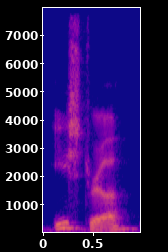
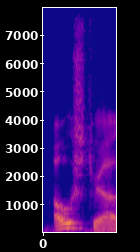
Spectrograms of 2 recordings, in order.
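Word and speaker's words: Eostre: the goddess of fertility called uh estra or ostra there's also a couple other pronunciations out there but whatever you want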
